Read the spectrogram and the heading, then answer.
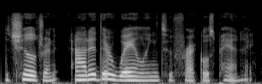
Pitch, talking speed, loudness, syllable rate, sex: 200 Hz, 185 wpm, -16 LUFS, 5.4 syllables/s, female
